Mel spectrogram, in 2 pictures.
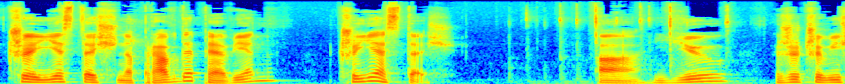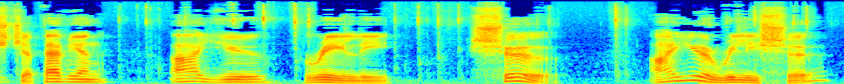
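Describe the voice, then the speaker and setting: A man teaching English, slowly repeating short phrases in a lesson. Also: medium pitch, lively intonation. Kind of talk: slow language lesson drills.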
